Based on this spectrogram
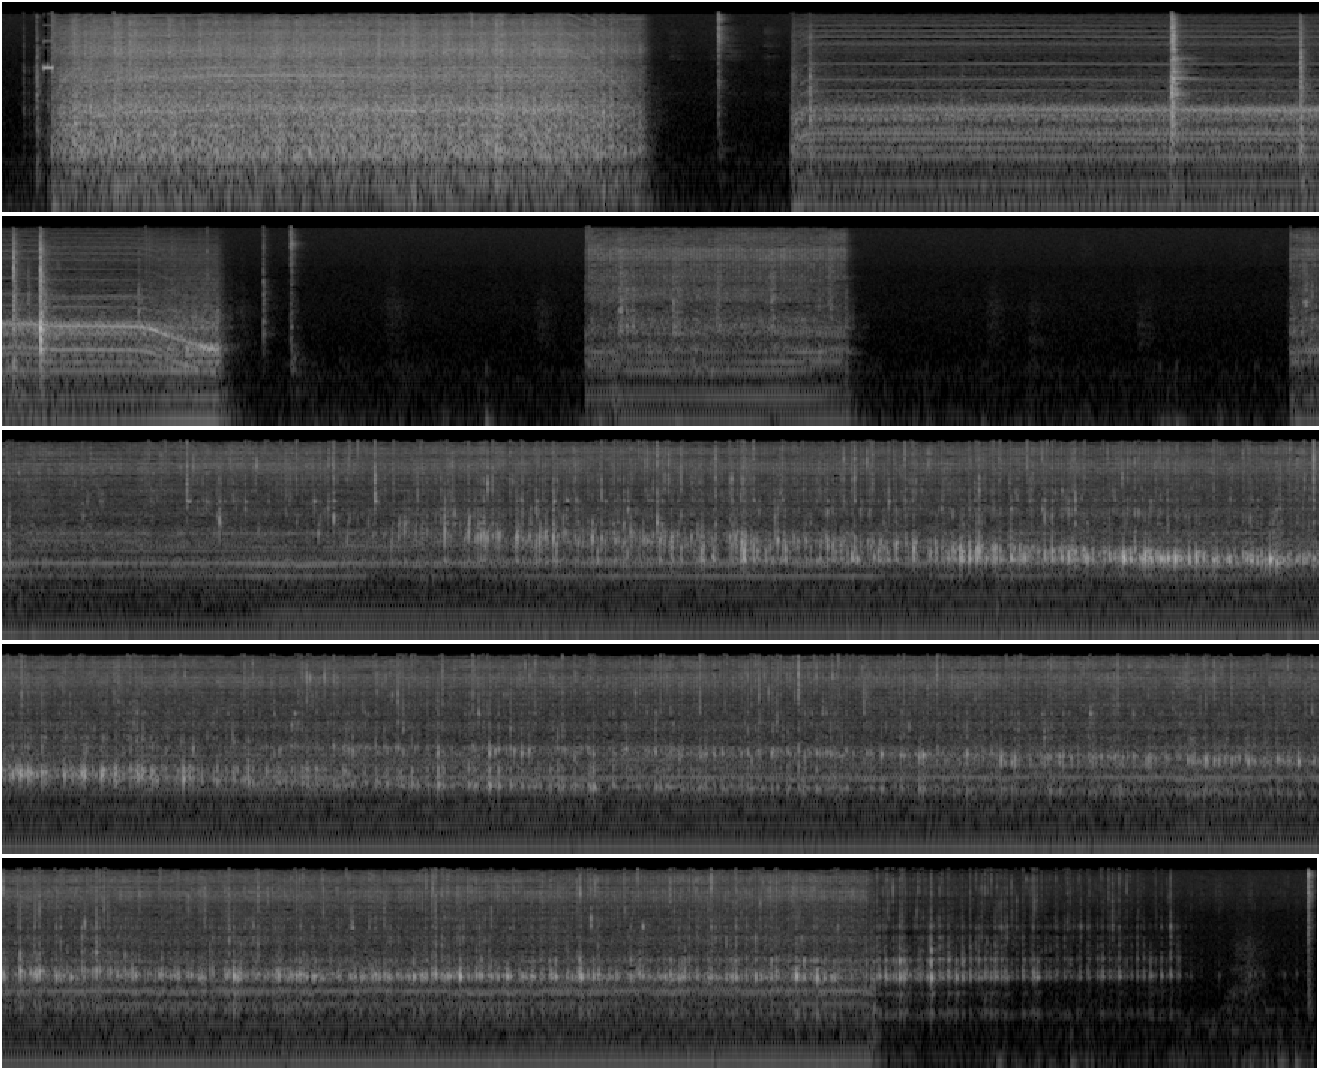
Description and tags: Automated Coffee Maker, Machine [RAW]
cafe, cup, household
